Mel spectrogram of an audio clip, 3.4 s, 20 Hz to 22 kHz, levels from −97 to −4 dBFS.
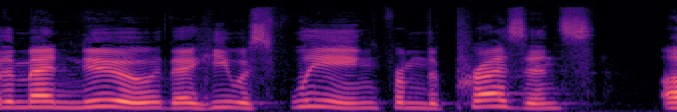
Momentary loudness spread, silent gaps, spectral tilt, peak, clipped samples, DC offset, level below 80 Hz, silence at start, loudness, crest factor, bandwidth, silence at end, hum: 11 LU; none; -4 dB/octave; -18 dBFS; under 0.1%; under 0.1%; -84 dBFS; 0 s; -36 LUFS; 20 dB; 16.5 kHz; 0 s; none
